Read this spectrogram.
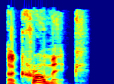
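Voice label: "achromic", British English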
